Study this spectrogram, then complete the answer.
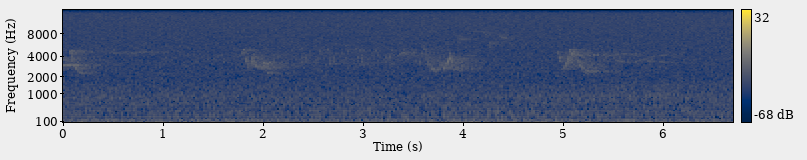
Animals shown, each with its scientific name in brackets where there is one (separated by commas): Blackburnian Warbler (Setophaga fusca), Red-eyed Vireo (Vireo olivaceus), Eastern Wood-Pewee (Contopus virens), Black-throated Green Warbler (Setophaga virens), Ovenbird (Seiurus aurocapilla)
